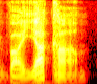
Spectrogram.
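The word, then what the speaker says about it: וַיָּקָם: and so we have avaya kam or sorry vayakam by yakom it's got the accent there on the first syllable of the actual verb and this is coomb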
